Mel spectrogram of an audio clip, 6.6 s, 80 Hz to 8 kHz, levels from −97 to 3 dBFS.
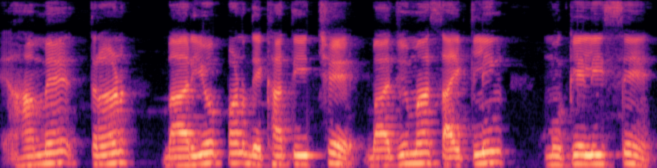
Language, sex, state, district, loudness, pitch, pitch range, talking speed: Gujarati, male, Gujarat, Valsad, -16 LUFS, 160 Hz, 150-175 Hz, 90 wpm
